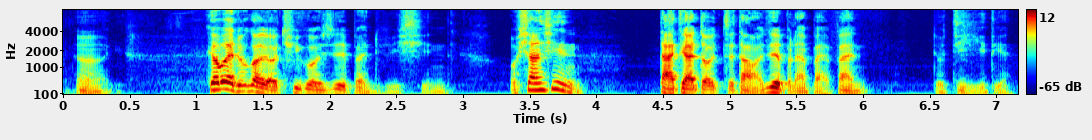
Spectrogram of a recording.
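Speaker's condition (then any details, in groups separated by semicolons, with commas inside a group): Hearing impairment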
